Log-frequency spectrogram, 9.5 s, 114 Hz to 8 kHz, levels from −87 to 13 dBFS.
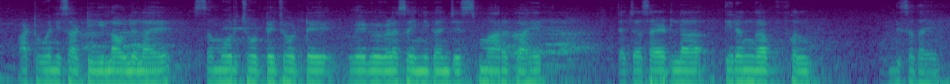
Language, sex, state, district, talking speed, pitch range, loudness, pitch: Marathi, male, Maharashtra, Pune, 115 wpm, 110-115 Hz, -27 LUFS, 115 Hz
